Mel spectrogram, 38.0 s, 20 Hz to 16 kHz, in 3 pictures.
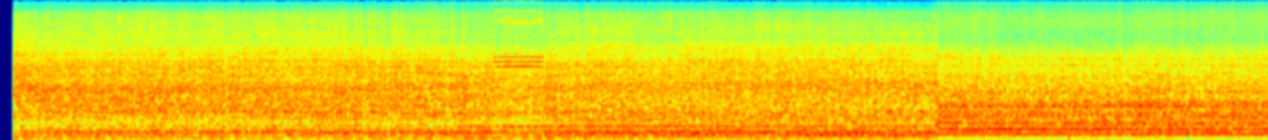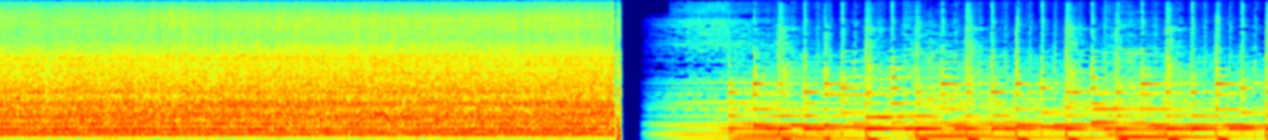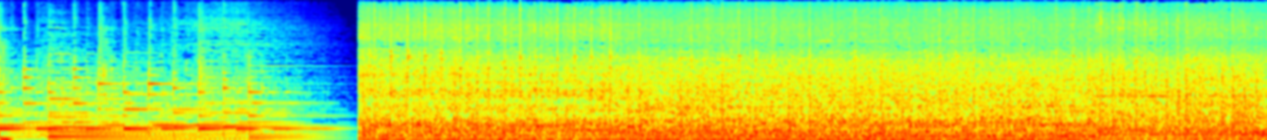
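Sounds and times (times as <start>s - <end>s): combine harvester running: 0.1s - 18.9s, 29.0s - 38.0s
brief high tone: 4.7s - 5.7s.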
